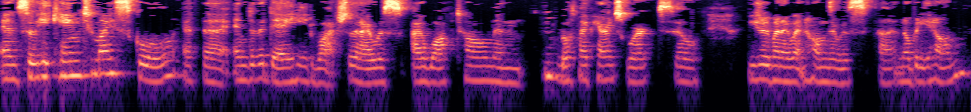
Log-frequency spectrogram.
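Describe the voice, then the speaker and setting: A woman speaks in a dark, mellow, somewhat breathy voice with fairly low pitch. She has an American accent. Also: ordinary pitch variation, moderate pace. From United States. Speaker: near-death experience speaker. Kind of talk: talk to a group. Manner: halting.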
